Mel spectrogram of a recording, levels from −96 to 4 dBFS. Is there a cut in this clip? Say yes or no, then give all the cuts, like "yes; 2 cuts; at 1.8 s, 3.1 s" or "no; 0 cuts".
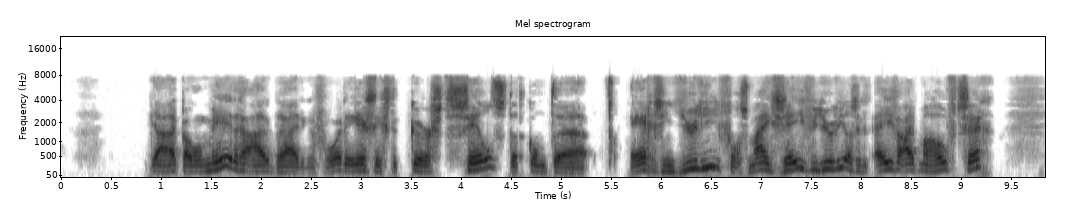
yes; 1 cut; at 5.6 s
